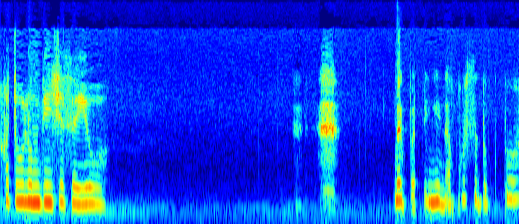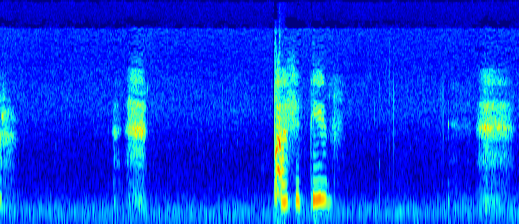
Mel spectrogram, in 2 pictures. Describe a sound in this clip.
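A young woman speaks quietly and earnestly, close by.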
